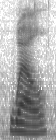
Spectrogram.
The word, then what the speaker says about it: well: 이 L을 발음할 때 주의하셔야 되는 부분은 L은 R과 다르게 발음을 할 때 혀를 앞니 뒤쪽에 붙였다가 떼면서 L 이렇게 발음을 합니다. 그래서 이 WEL를 발음해보면 well 이렇게 발음이 돼요.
